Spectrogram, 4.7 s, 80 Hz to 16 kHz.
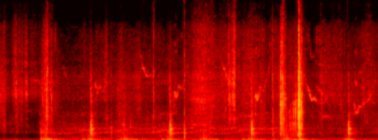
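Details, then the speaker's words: Volvo 480 wipers that stay dead when switched on, then start after minutes, sweeping with uneven thumps under a second apart. Damaged wiring, including a brown wire, was found under the dashboard. Intermittent wiper operation. "Yeah, now you hear it starts working."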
